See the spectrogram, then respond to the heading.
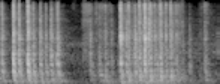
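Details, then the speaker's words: Chevy SSR door latch rod rattling inside the door when bass plays: quick light metallic clicking and tapping in bursts. "and uh I heard a lot of talk about the the uh the door latch Rattle and it does I narrowed it down to this is"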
